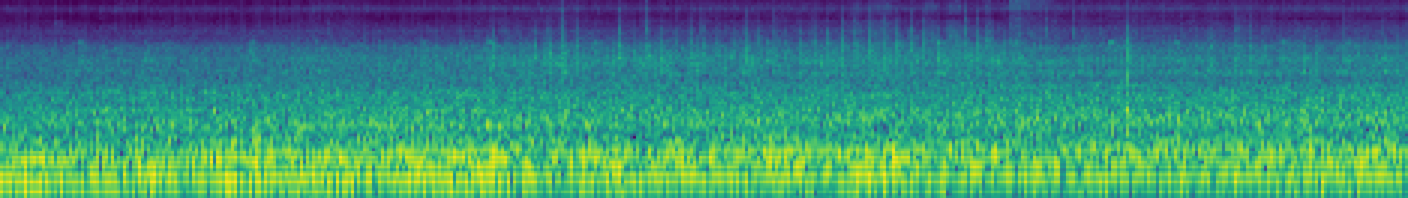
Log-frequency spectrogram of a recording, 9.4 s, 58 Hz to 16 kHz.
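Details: 1970s Galaxy 3713 Turbo Stream 20" box fan, 3-speed non-reversible motor, running on low: smooth even low hum with steady airy rush, no rattles or scraping; motor runs healthily.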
